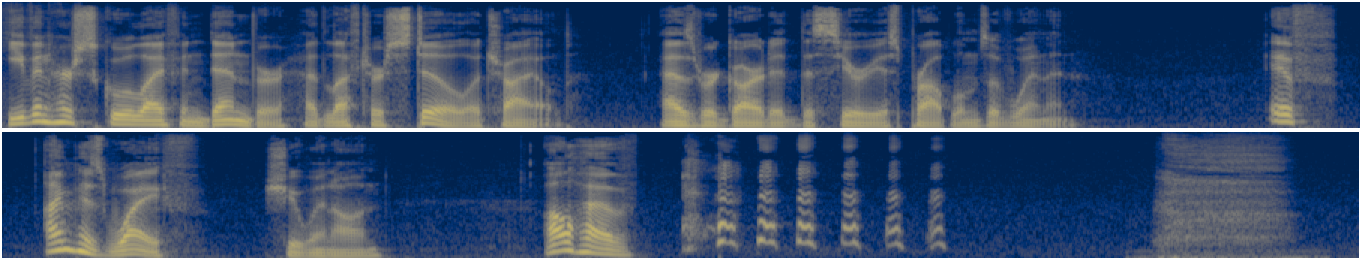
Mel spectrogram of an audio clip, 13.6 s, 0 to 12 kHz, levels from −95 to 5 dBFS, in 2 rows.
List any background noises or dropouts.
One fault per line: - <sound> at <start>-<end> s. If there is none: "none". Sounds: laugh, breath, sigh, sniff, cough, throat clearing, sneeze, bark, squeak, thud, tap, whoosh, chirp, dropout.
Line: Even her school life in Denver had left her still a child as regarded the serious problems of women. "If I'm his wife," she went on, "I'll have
- laugh at 10.2-11.5 s
- breath at 12.4-13.5 s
